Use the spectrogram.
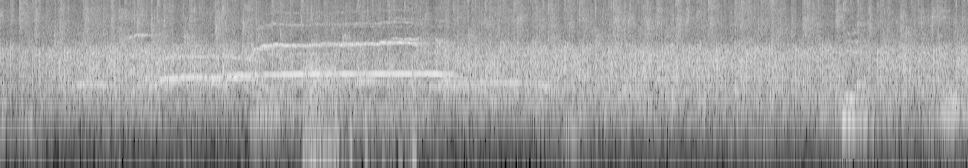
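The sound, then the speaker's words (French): A sustained wash of audience applause for a guest being introduced fills the whole stretch, steady and loud, with whistles and cheers rising above the clapping around the middle. “Merci pour la main d'applaudissements.”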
